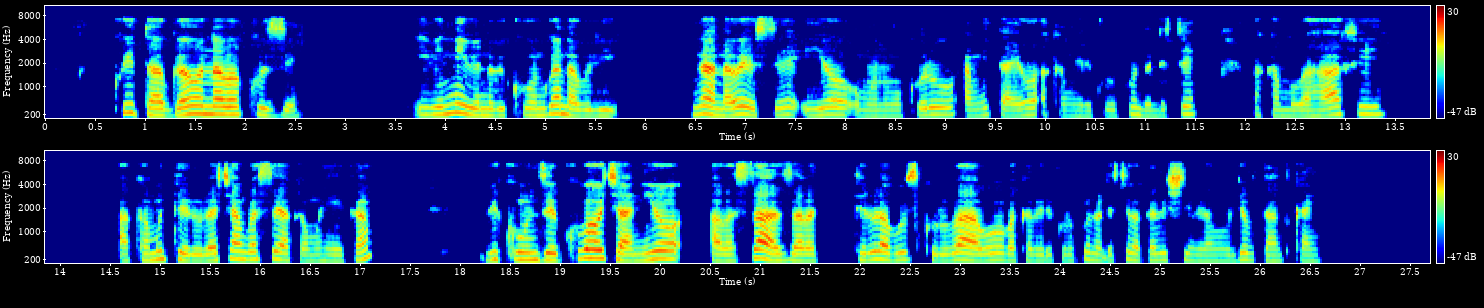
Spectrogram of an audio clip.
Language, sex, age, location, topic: Kinyarwanda, female, 18-24, Kigali, health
